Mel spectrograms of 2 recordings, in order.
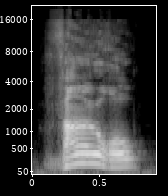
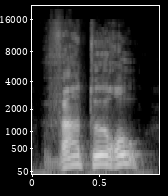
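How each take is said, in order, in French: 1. Aucun son de liaison ne relie les deux mots. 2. Un son de liaison « t » relie les deux mots. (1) "Ils disent" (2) "On doit dire"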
